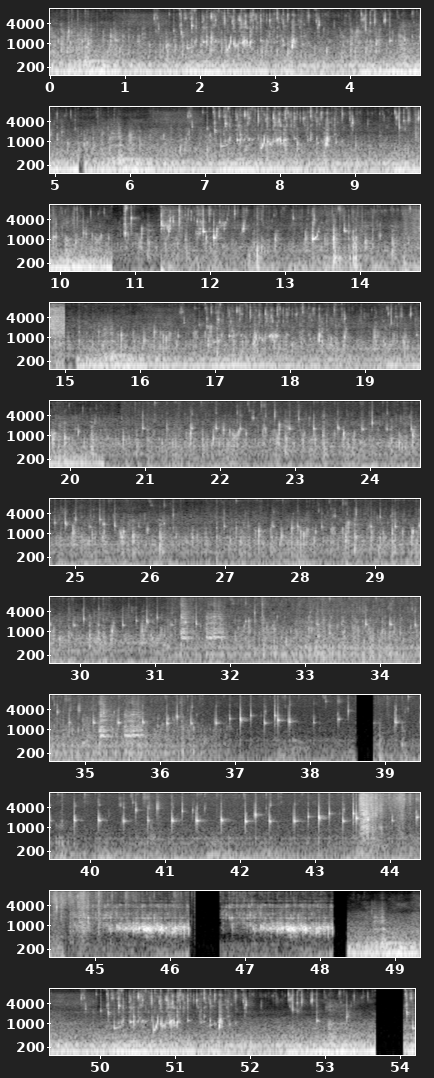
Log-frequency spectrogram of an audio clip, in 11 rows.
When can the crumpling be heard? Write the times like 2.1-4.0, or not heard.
9.8-10.3, 43.5-46.1.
